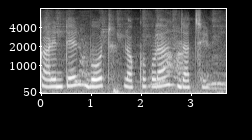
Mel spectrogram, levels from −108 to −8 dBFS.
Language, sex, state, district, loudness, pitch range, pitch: Bengali, female, West Bengal, Alipurduar, -15 LUFS, 240-275 Hz, 255 Hz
